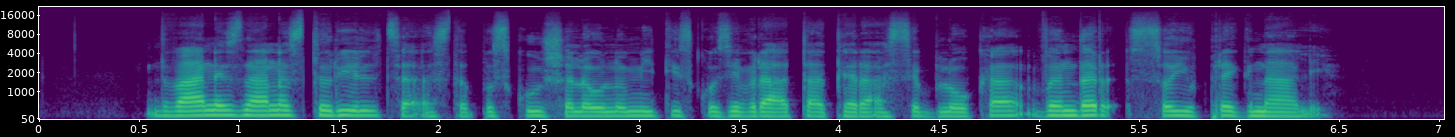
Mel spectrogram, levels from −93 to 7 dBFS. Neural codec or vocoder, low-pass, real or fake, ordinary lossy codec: codec, 44.1 kHz, 7.8 kbps, Pupu-Codec; 19.8 kHz; fake; none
